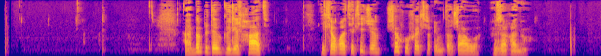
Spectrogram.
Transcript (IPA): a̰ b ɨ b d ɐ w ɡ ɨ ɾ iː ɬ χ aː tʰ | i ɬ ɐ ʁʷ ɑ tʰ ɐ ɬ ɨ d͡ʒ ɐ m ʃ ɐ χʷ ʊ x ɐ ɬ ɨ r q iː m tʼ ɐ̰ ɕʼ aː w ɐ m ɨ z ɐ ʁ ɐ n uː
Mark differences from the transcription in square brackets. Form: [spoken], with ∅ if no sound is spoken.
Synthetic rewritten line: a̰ b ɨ b d ɐ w ɡ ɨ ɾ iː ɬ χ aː tʰ | i ɬ ɐ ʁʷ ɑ tʰ ɐ ɬ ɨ d͡ʒ ɐ m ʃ ɐ [xʷ] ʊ x ɐ ɬ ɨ r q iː m tʼ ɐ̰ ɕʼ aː w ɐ m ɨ z ɐ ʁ ɐ n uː

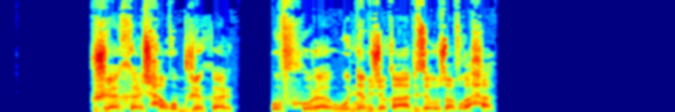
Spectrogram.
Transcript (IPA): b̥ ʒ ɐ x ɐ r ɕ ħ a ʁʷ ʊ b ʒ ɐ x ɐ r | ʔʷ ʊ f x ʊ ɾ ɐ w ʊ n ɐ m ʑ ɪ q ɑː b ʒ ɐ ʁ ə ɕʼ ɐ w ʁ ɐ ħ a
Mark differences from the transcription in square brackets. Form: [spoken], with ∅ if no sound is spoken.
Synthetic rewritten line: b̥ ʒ ɐ x ɐ r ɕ ħ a ʁʷ ʊ b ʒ ɐ x ɐ r | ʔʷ ʊ f x ʊ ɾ ɐ w ʊ n ɐ m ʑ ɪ q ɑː b [z] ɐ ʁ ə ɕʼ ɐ [v] ʁ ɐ ħ a

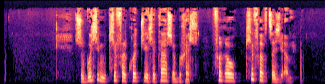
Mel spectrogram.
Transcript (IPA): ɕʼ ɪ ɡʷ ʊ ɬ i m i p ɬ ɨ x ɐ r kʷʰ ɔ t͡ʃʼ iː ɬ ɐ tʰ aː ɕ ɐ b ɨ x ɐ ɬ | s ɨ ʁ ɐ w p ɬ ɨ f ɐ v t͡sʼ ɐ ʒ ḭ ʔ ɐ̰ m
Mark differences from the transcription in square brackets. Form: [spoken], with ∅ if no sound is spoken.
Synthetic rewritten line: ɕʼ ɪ ɡʷ ʊ ɬ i m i p ɬ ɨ [f] ɐ r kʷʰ ɔ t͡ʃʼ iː ɬ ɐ tʰ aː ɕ ɐ b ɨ x ɐ ɬ | [f] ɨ ʁ ɐ w p ɬ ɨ f ɐ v t͡sʼ ɐ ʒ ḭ ʔ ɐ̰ m

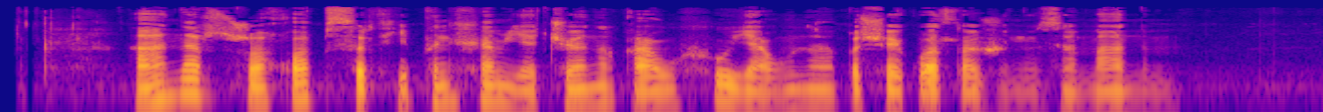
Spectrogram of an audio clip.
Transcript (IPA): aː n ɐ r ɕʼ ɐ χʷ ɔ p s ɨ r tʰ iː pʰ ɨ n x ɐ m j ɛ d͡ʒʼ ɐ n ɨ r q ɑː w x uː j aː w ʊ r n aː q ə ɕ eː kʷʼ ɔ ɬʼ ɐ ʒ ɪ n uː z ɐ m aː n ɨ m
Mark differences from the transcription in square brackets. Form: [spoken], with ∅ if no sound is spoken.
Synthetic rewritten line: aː n ɐ r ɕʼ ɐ χʷ ɔ p s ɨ r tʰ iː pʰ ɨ n x ɐ m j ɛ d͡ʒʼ ɐ n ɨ r q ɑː w x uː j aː w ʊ [∅] n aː q ə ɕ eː kʷʼ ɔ ɬʼ ɐ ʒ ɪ n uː z ɐ m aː n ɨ m

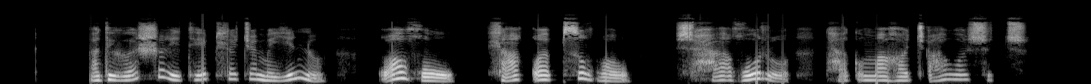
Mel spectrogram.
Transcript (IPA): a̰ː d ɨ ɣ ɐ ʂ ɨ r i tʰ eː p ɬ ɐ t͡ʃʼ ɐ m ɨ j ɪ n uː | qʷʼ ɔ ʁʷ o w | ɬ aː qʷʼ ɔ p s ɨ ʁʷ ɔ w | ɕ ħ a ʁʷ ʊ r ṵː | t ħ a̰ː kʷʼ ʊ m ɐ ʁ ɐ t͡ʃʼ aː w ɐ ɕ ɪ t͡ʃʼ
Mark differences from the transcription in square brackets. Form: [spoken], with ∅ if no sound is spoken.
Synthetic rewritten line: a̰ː d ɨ ɣ ɐ ʂ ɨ r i tʰ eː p ɬ ɐ t͡ʃʼ ɐ m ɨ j ɪ n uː | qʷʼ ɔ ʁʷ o w | ɬ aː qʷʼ ɔ p s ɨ ʁʷ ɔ w | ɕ ħ a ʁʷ ʊ r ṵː | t ħ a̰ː kʷʼ ʊ m ɐ ʁ ɐ t͡ʃʼ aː w ɐ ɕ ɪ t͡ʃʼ

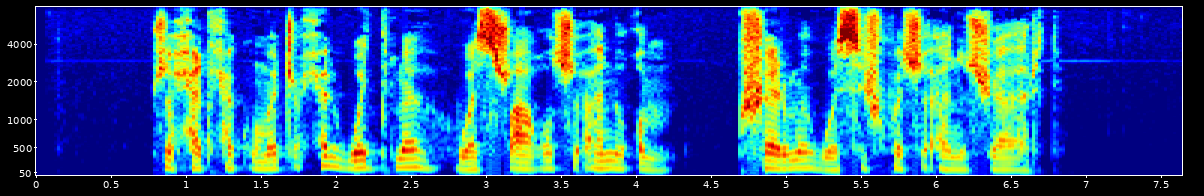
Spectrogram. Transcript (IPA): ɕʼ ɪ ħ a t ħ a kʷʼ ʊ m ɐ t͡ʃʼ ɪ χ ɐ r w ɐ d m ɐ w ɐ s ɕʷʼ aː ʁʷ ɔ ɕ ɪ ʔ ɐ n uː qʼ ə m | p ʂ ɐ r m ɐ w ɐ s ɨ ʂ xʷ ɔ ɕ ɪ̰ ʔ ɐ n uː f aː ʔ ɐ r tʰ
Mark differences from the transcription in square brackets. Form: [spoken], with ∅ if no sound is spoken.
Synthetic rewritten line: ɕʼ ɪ ħ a t ħ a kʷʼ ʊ m ɐ t͡ʃʼ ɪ [ħ] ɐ r w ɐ d m ɐ w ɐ s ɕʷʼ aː ʁʷ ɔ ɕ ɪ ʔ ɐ n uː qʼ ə m | p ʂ ɐ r m ɐ w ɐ s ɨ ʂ xʷ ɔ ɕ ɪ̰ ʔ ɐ n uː [ʃ] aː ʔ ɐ r tʰ

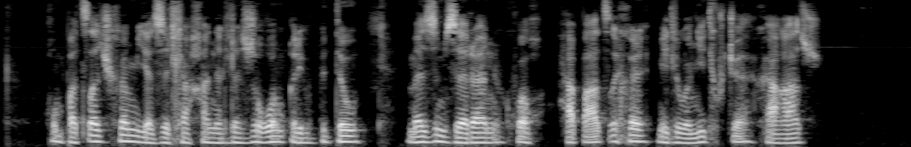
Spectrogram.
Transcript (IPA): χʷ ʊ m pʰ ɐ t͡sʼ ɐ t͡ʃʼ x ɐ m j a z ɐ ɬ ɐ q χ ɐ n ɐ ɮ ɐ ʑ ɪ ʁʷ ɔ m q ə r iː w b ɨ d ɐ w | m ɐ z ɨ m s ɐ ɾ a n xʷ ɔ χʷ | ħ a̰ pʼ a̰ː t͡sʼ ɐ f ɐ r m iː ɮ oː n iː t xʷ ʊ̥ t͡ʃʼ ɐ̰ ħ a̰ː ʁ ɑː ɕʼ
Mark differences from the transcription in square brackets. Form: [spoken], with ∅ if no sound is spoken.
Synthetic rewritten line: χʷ ʊ m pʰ ɐ t͡sʼ ɐ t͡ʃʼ x ɐ m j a z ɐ ɬ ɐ [∅] χ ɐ n ɐ ɮ ɐ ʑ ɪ ʁʷ ɔ m q ə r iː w b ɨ d ɐ w | m ɐ z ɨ m [z] ɐ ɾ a n xʷ ɔ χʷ | ħ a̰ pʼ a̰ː t͡sʼ ɐ [x] ɐ r m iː ɮ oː n iː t xʷ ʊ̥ t͡ʃʼ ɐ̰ [x] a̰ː ʁ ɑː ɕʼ

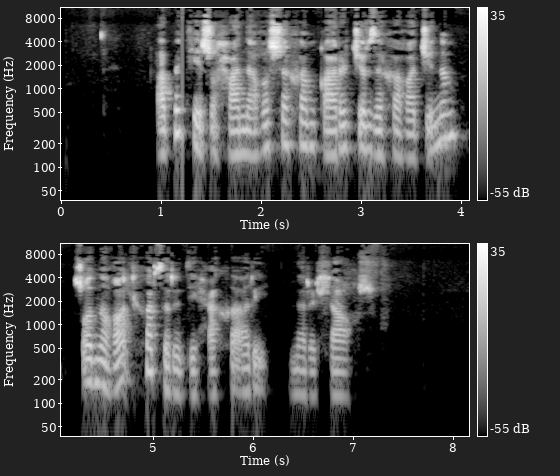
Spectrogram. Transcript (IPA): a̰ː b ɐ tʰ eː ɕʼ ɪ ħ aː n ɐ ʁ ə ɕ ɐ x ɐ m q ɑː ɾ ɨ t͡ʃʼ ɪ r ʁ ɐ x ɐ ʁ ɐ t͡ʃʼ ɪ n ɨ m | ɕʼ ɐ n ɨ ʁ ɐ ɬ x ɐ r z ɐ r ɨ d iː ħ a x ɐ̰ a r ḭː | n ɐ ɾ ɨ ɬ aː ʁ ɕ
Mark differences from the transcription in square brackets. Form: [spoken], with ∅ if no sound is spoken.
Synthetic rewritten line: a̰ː b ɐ tʰ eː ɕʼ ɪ ħ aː n ɐ ʁ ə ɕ ɐ x ɐ m q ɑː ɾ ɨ t͡ʃʼ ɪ r [z] ɐ x ɐ ʁ ɐ t͡ʃʼ ɪ n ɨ m | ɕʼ ɐ n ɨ ʁ ɐ ɬ x ɐ r z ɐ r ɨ d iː ħ a x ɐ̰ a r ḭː | n ɐ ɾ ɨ ɬ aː ʁ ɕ

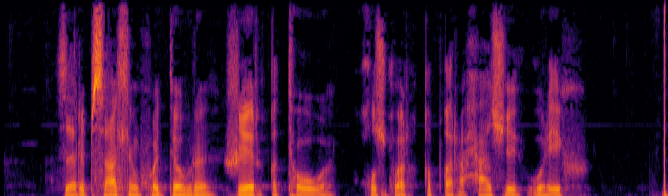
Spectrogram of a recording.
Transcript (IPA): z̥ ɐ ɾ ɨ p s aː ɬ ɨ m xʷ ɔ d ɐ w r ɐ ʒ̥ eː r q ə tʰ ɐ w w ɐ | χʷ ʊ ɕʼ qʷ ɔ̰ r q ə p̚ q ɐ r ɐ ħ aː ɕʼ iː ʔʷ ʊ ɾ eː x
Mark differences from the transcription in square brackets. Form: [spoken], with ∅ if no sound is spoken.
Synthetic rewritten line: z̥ ɐ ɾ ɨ p s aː ɬ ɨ m xʷ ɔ d ɐ w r ɐ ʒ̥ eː r q ə tʰ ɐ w w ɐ | χʷ ʊ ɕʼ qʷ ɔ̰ r q ə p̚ q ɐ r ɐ ħ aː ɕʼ iː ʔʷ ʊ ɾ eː x

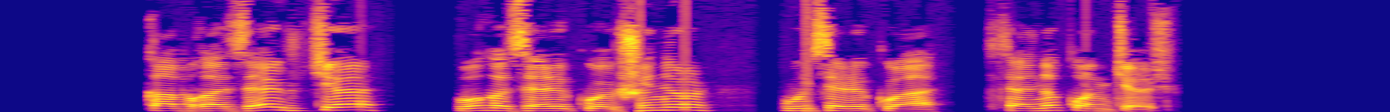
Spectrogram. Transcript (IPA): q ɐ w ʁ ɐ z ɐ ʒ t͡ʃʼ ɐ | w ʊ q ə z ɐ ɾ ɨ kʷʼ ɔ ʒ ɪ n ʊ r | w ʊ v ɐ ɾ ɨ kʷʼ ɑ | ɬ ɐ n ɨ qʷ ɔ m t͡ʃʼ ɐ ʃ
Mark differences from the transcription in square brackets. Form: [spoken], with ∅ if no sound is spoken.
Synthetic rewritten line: q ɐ [b] ʁ ɐ z ɐ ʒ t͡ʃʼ ɐ | w ʊ q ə z ɐ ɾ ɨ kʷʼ ɔ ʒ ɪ n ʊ r | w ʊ [z] ɐ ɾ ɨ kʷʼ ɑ | ɬ ɐ n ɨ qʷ ɔ m t͡ʃʼ ɐ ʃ

